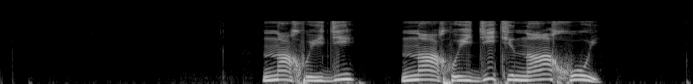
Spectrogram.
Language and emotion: Russian, angry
